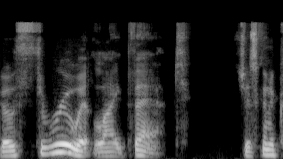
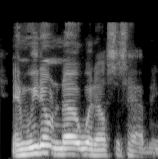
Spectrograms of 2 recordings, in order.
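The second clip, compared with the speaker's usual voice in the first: louder, fast emphatic point; emphatic warning; 4 semitones higher, 7 dB louder, faster than usual. Shown as a demonstration. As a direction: push it out fast to make the point. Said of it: "teacher stressing the unknown behaviour".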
